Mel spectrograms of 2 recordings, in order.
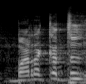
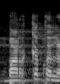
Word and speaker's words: ബറക്കത്ത്: ബറക്കത്ത് എന്ന് പറഞ്ഞാൽ എന്താ സാധനം? ബർക്കത്തല്ല കേട്ടോ, ബർക്കത്തല്ല, ബറക്കത്ത്. ഒരിക്കലും അതിൻ്റെ ആ ഉച്ചാരണം തെറ്റിപ്പോകരുത്.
